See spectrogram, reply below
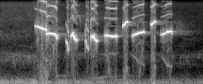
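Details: Kacer, or oriental magpie-robin, lure call used as therapy for unaggressive birds: a fast, loud string of whistles, down-slurred notes and short level tones, about nine notes in two seconds.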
